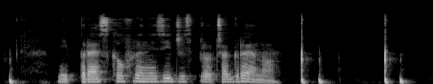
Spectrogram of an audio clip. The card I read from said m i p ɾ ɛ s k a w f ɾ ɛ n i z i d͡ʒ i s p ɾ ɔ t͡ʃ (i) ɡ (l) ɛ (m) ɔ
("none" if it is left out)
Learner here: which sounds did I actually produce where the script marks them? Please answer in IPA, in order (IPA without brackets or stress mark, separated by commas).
a, ɾ, n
